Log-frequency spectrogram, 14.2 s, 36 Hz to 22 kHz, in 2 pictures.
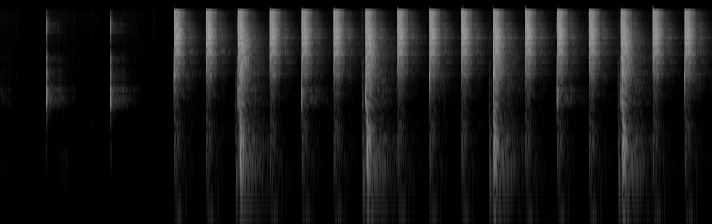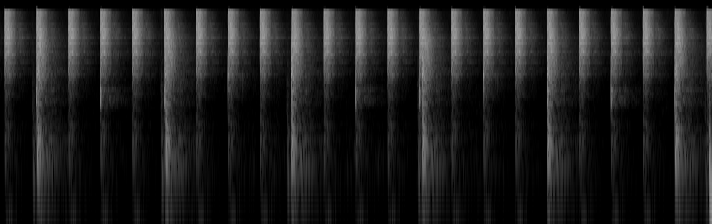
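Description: Programmed drum loop from a software step sequencer at about 94 BPM: a few single hits, then the loop starts about two seconds in, with a hi-hat on every eighth note and a snare backbeat.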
